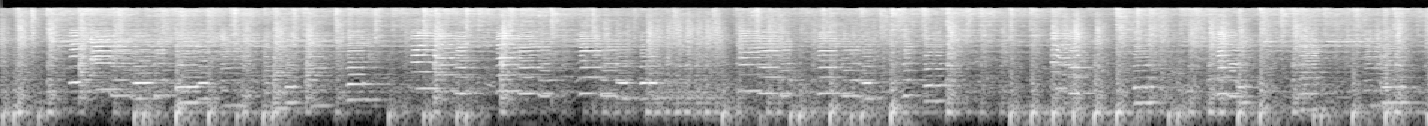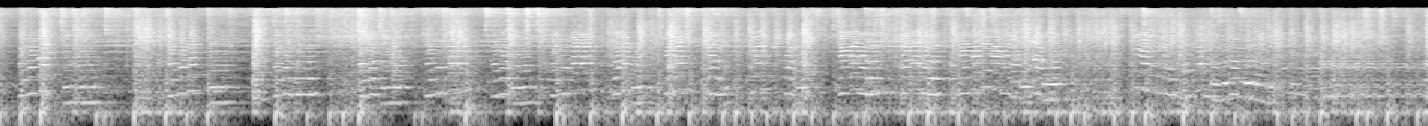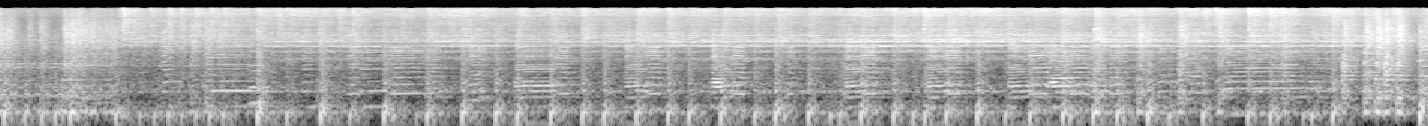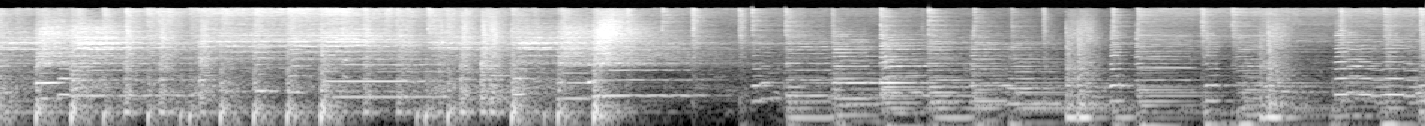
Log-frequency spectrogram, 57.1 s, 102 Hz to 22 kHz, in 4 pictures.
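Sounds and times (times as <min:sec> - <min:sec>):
walking double bass: 0:00.0 - 0:04.8, 0:10.2 - 0:49.6, 0:50.2 - 0:57.0
drum kit snare and rimshots: 0:00.0 - 0:57.0
jazz quartet playing: 0:00.0 - 0:57.0
saxophone lines: 0:00.4 - 0:09.6, 0:10.6 - 0:57.0.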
